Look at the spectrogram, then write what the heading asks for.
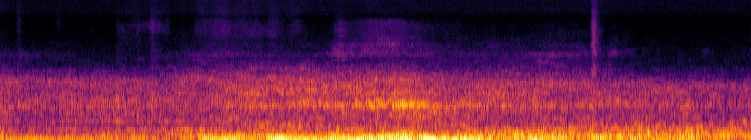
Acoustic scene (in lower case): street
